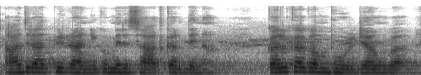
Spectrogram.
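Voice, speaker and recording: A woman's voice: mid-range voice, steady tone, a little slow, dark tone, slight background noise, lightly acted. A woman reading as a sulky, grumbling male client. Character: pushy male client of the courtesan house. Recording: reverberant room.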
